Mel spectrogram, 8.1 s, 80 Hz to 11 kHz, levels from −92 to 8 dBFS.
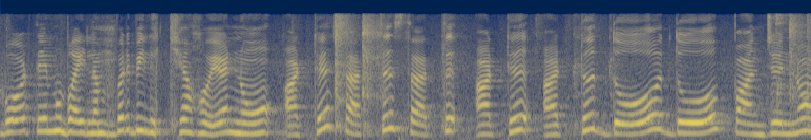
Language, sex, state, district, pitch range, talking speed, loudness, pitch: Punjabi, female, Punjab, Pathankot, 240-295 Hz, 135 wpm, -13 LUFS, 265 Hz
